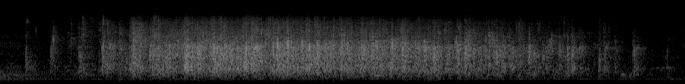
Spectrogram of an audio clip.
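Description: Applause from an audience at a network marketing motivational seminar, starting with scattered claps, swelling into a steady round, then thinning out toward the end, faint and with no talk.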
